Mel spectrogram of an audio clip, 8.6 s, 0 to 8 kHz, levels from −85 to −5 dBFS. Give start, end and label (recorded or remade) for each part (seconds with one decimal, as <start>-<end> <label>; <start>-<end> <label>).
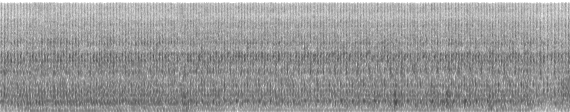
0.0-6.2 recorded; 6.2-6.8 remade; 6.8-8.6 recorded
